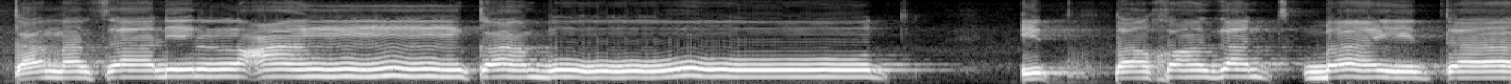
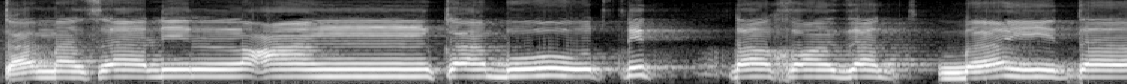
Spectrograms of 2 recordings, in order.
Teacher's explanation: Maksudnya adalah hamzah tidak dibaca kalau wasol. Jadi i ini tidak dibaca, kita langsungkan ke tasydid ta. Kamatsalil 'ankabutit takhazat baita, bukan angkabuti ittakhadat, tapi langsung taknya ini ke tasydid ta. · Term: hamzah wasol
